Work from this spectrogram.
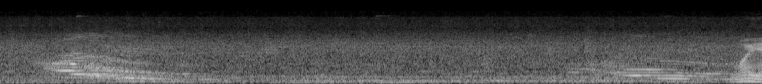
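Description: A tiger at the Fresno Chaffee Zoo in California gives two deep, close roars, one near the start and a rising one at the end, over a steady low background hum.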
